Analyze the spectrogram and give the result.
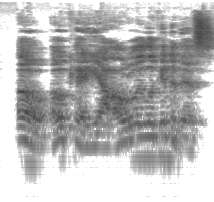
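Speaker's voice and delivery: ordinary delivery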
